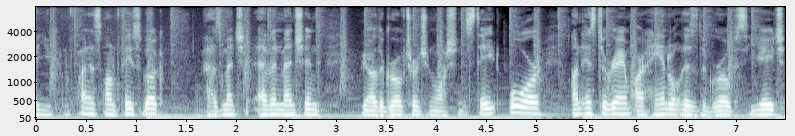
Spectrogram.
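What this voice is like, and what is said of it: Hoarse voice recovering from laryngitis. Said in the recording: “my voice is a little bit better than it was last week ... I got diagnosed with laryngitis ... my voice is coming back”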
